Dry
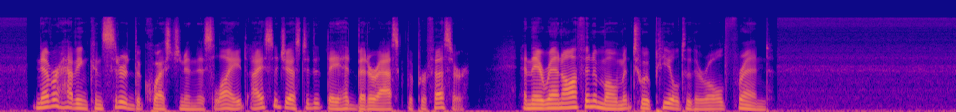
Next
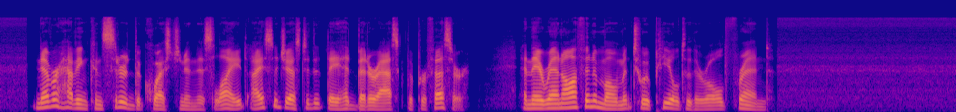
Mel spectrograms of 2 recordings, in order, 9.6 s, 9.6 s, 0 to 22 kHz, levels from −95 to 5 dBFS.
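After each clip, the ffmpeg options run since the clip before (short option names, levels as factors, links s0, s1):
-af "highpass=280"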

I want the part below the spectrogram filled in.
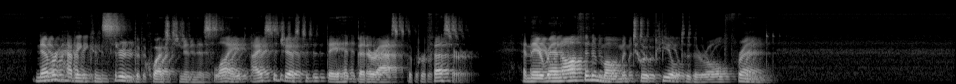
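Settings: -af "aecho=1:1:65|130|195:0.501|0.135|0.0365,volume=1.78"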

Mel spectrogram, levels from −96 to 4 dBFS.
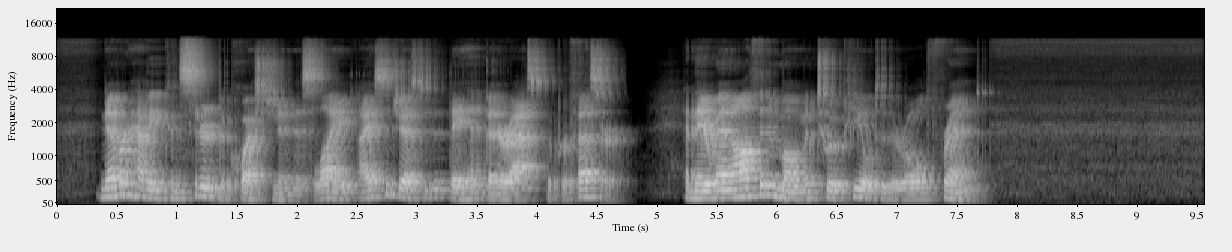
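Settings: -filter_complex "[0:a]asplit=2[s0][s1];[s1]adelay=42,volume=0.708[s2];[s0][s2]amix=inputs=2:normalize=0"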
